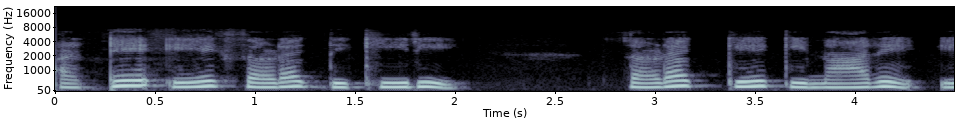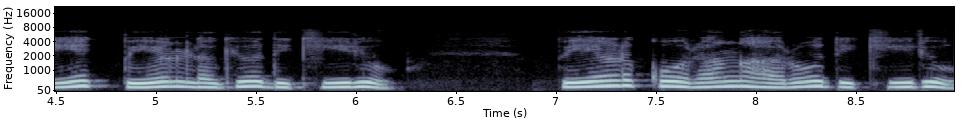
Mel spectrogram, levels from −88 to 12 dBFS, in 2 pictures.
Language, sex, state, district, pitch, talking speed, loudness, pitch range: Rajasthani, female, Rajasthan, Nagaur, 205 Hz, 115 wpm, -13 LUFS, 190-230 Hz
